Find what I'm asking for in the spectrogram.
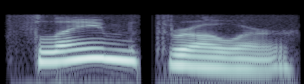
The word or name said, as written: flamethrower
